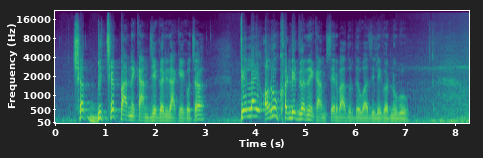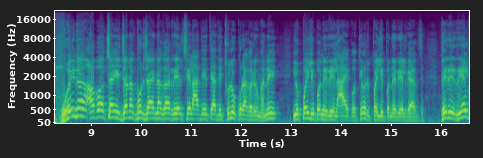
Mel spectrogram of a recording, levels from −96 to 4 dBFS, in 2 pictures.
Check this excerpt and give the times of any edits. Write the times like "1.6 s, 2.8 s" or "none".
none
